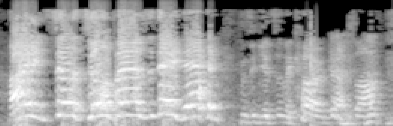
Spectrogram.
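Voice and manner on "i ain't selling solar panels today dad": high, loud yell while fleeing; mock defiant shout. Salesman yelling to Dad while driving off, mock defiant shout. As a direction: holler it in hammed-up protest.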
